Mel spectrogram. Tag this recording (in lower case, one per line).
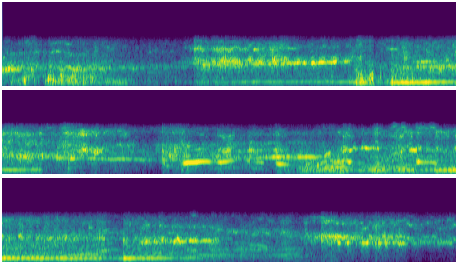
vehicle
auto racing
speech
skidding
